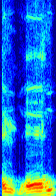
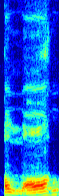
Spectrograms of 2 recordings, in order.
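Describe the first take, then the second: First: اللہ drawn out very slowly with full heavy lam; slow heavy-lam recitation; heavy lam demo. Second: اللہ recited very slowly with a thick, full-mouthed lam; slow recited heavy lam; heavy lam demo. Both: Shown as a demonstration. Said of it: "تو کیسا پڑے گا؟".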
